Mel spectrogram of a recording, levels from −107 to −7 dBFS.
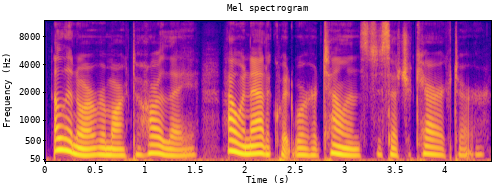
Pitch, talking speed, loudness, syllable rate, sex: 175 Hz, 175 wpm, -16 LUFS, 6.5 syllables/s, female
